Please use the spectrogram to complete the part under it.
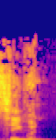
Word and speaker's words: Seguin: Only a true Texan can pronounce it right. Seguin.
